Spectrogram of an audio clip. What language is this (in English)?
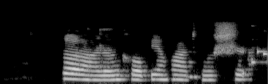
Chinese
